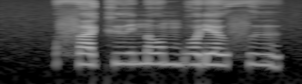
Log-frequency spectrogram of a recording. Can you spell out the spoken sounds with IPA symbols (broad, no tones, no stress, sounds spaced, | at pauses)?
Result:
f a kʲ u ɪ̯ n ɔ m b ɔ ɾʲ a ʊ̯ f ɨ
